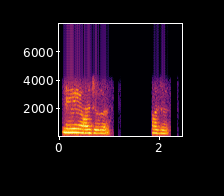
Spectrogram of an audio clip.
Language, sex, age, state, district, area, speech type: Nepali, female, 18-30, West Bengal, Darjeeling, rural, conversation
